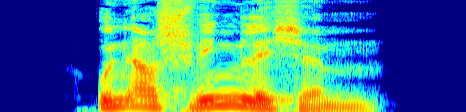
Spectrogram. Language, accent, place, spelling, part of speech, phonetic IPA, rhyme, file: German, Germany, Berlin, unerschwinglichem, adjective, [ʊnʔɛɐ̯ˈʃvɪŋlɪçm̩], -ɪŋlɪçm̩, De-unerschwinglichem.ogg
- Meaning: strong dative masculine/neuter singular of unerschwinglich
